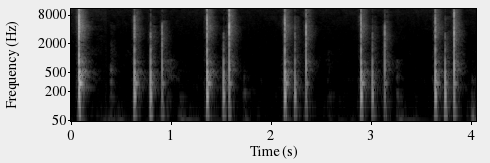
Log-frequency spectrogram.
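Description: A medium, hollow pine canvas stretcher frame with a canvas back is held by the side while long red nails and fingertips tap its wooden bar and back. A single tap is followed by repeating runs of three quick taps, each a dry, hollow knock with a low-mid body and almost no ring.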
